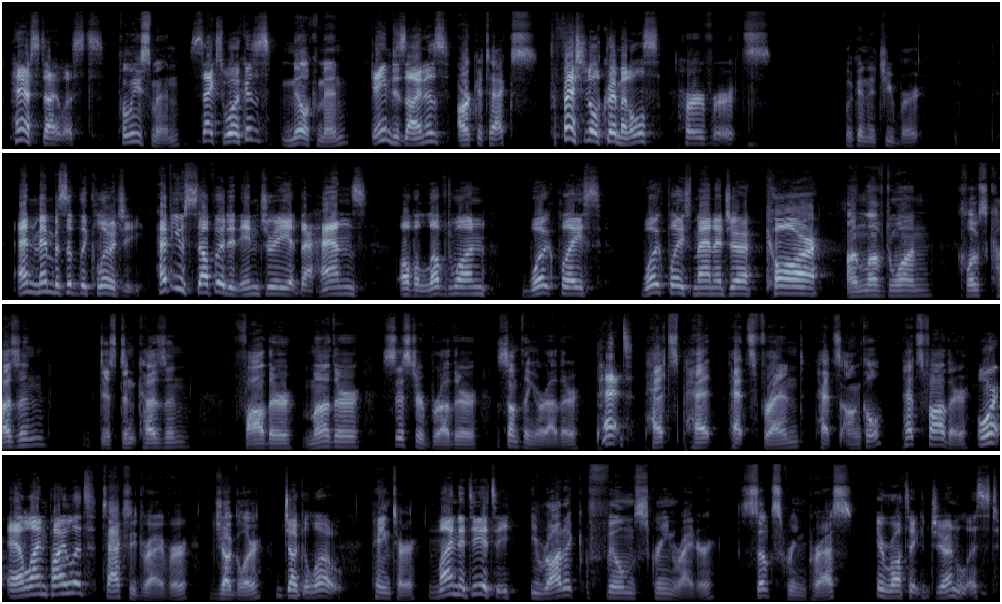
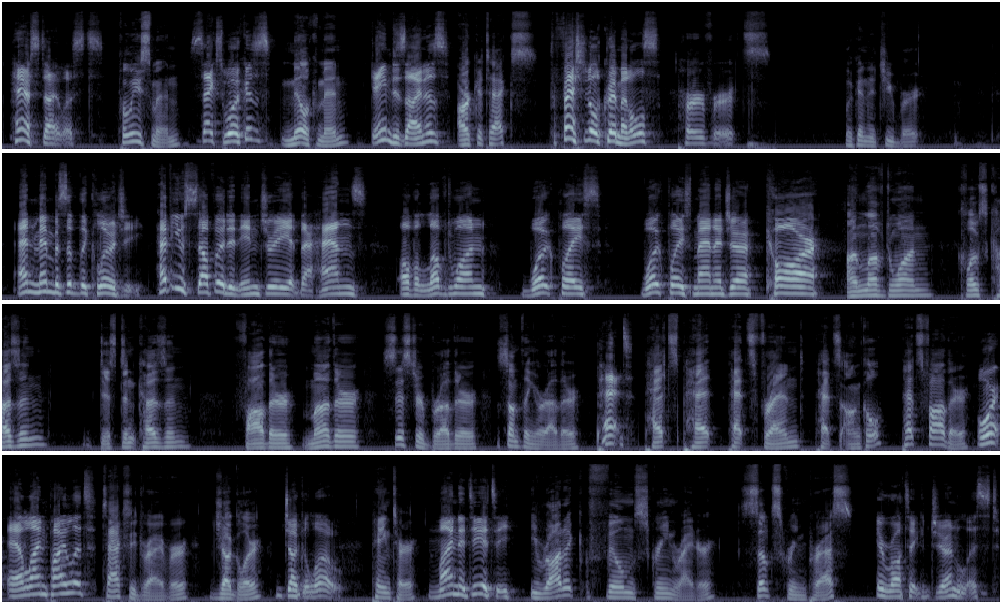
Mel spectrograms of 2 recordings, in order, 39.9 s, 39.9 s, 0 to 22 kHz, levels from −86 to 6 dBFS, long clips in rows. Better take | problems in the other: second | thin; very; fading below 650 Hz

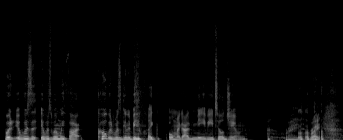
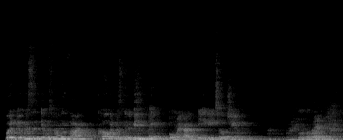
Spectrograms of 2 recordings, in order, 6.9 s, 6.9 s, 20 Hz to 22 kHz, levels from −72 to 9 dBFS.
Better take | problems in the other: first | off-mic speech; far // room echo; strong; dies away in 1.3 s

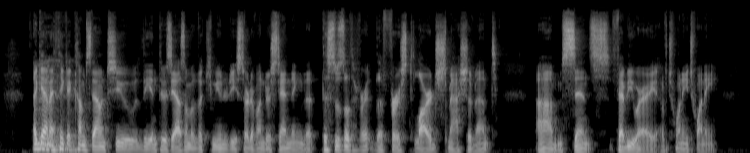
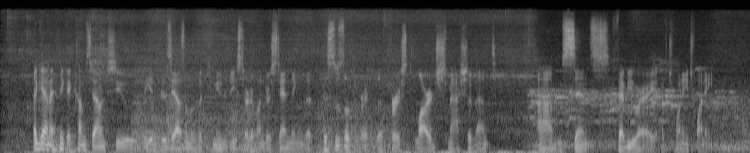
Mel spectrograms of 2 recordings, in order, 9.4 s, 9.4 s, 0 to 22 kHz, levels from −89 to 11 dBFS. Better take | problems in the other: first | animal sounds; loud; throughout; 9 dB below the speech

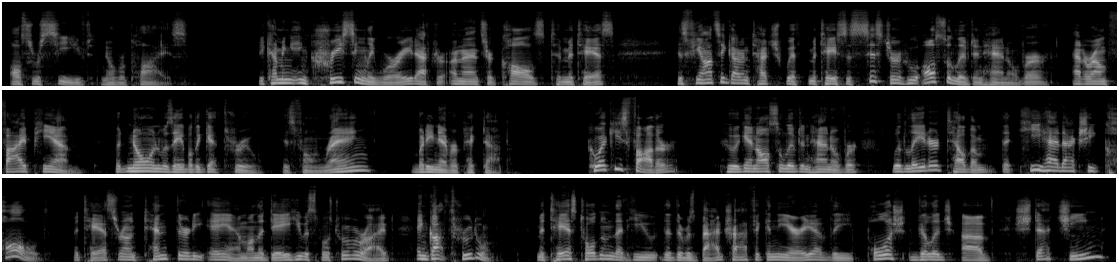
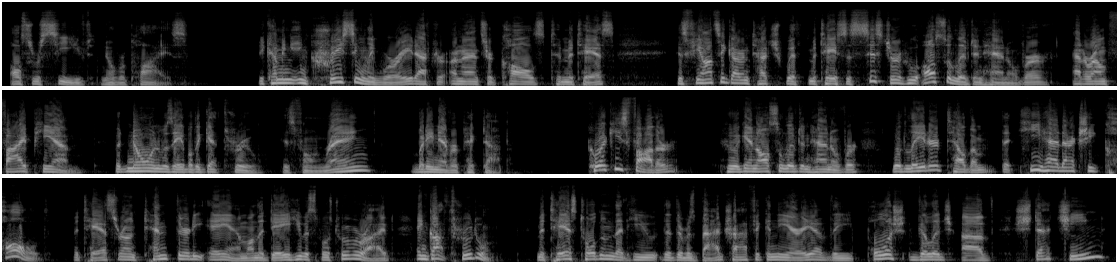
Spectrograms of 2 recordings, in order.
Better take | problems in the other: first | distortion; slight; 5% of the sound clipped

